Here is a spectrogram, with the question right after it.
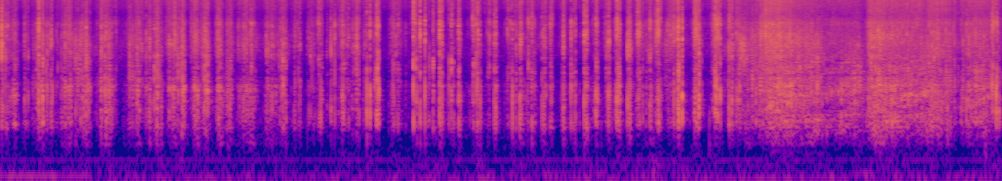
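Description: Long acrylic nails on both hands claw and scratch the textured loop pile of a flat beige loop-pile floor carpet. Dense, rapid scratching strokes give a dry, crackly midrange rasp. Near the end they blur into a steadier, rougher scraping.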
